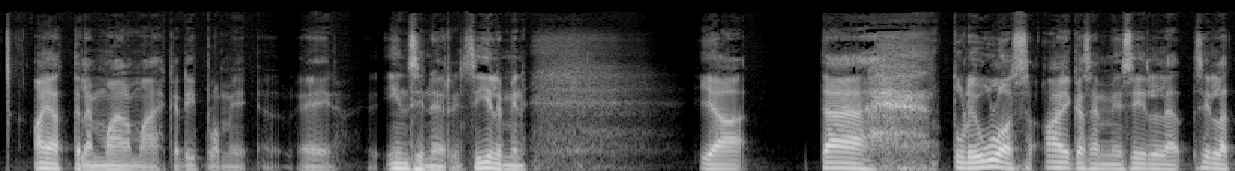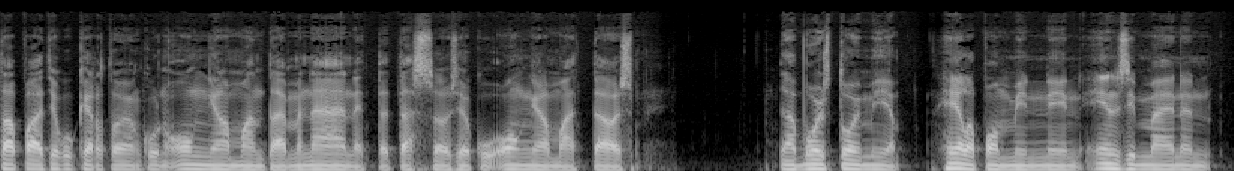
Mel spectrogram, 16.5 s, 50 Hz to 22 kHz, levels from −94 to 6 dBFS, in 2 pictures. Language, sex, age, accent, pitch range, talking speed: Finnish, male, 30-49, native, 85-105 Hz, 130 wpm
